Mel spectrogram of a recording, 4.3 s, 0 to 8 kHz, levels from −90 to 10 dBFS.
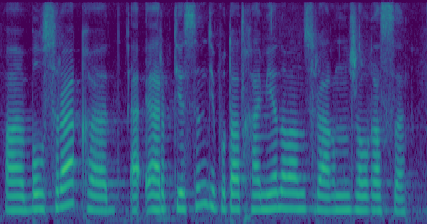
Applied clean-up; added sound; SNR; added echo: none; none; none; none.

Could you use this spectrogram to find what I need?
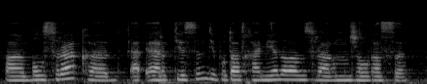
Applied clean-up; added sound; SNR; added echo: none; none; none; reverberation time 0.4 s.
